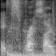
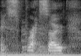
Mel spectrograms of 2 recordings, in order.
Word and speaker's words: espresso: simple flip one an expresso martini and I get but I get grief every time I say espresso I keep pronouncing the hey X I'm really sorry it's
